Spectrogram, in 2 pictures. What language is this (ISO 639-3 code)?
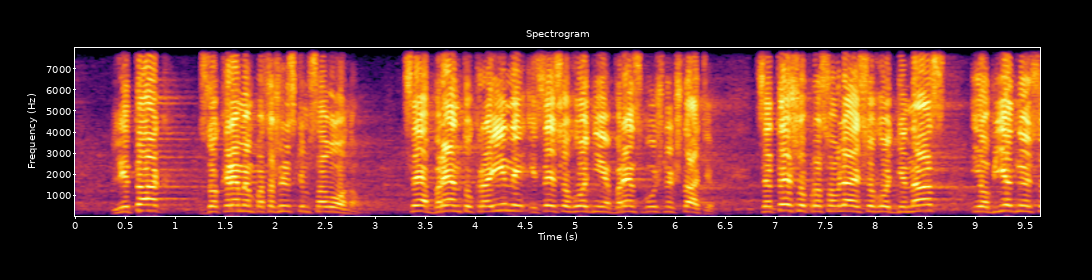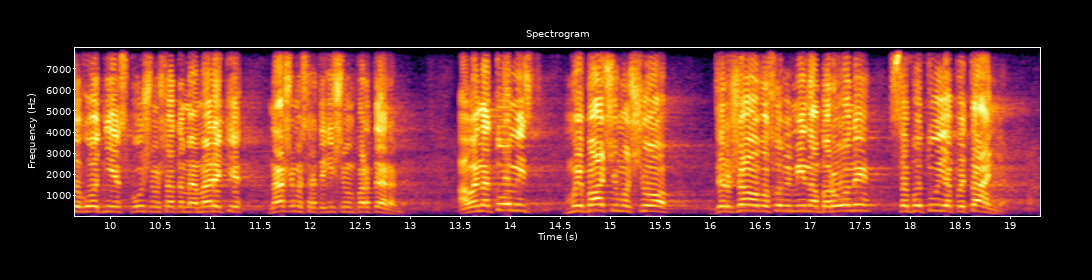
ukr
